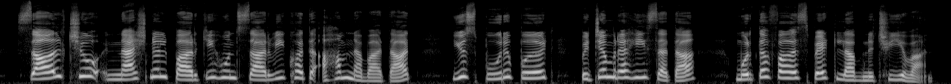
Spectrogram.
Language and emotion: Kashmiri, neutral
